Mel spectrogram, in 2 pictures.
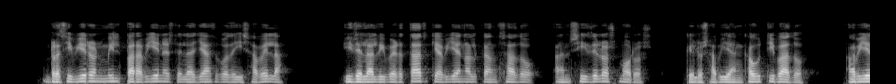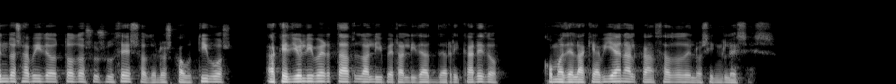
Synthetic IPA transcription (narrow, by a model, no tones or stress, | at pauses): re̞θiβjeɾo̞nmilpaɾaβje̞ne̞zðe̞laʝaθɣo̞ðe̞isaβe̞la | iðe̞laliβe̞ɾt̪aðke̞aβianalkanθaðo̞ | ansiðe̞lo̞zmo̞ɾo̞s | ke̞lo̞saβiaŋkawt̪iβaðo̞ | aβje̞nd̪o̞saβiðo̞t̪o̞ðo̞susuθe̞so̞ðe̞lo̞skawt̪iβ̞o̞s | ake̞ðjo̞liβ̞e̞ɾt̪aðlaliβe̞ɾaliðað̚d̪erikaɾe̞ðo̞ | ko̞mo̞ðe̞lakeaβianalkanθaðo̞ðelo̞siŋɡle̞se̞̥s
